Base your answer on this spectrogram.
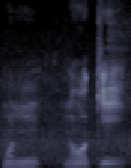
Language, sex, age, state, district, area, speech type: Tamil, male, 18-30, Tamil Nadu, Mayiladuthurai, urban, read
